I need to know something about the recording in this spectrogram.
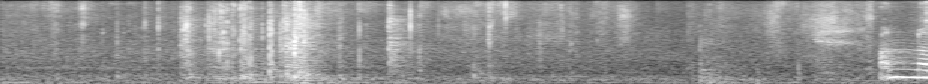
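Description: A zipper is pulled open on a suede boot.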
